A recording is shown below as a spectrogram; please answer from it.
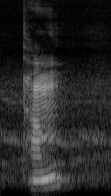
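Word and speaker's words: thumb: जब भी एम के बाद बी आएगा तो वो साइलेंट रहेगा। जैसे कॉम, बॉम, थम, डम, इन सभी वर्ड्स में देखिए एम के बाद बी आया है और जब भी किसी वर्ड में एम के बाद बी आता है तो बी साइलेंट होता है।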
